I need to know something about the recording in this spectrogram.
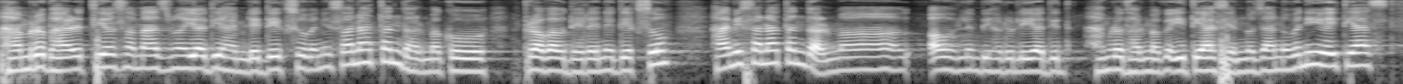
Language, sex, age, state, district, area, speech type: Nepali, male, 18-30, West Bengal, Kalimpong, rural, spontaneous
